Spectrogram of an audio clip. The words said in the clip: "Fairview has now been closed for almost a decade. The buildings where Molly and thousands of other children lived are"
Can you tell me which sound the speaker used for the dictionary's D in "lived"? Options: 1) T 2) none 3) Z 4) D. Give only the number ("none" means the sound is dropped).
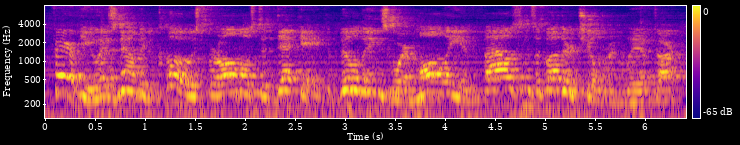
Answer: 4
